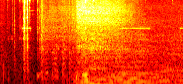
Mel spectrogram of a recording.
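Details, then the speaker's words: Toyota Matrix starting into a heavy, droning, rough idle that rattles the dashboard and shakes the seats but not the steering wheel; one bad engine mount, where it used to be smooth. "that hear that that rattling this rattling everything rattling and you can feel it in the seat you can't feel it in the steering wheel it just it's just rough it used to be smooth the real problem is the motor mounts are bad"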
